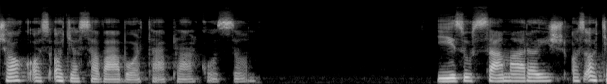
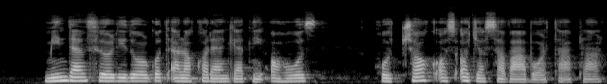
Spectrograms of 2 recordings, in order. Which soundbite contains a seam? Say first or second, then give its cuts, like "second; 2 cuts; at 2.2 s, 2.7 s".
first; 1 cut; at 4.2 s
